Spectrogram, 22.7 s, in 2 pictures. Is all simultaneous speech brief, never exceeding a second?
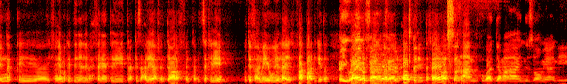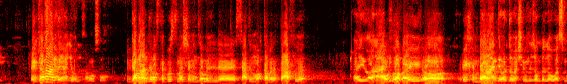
No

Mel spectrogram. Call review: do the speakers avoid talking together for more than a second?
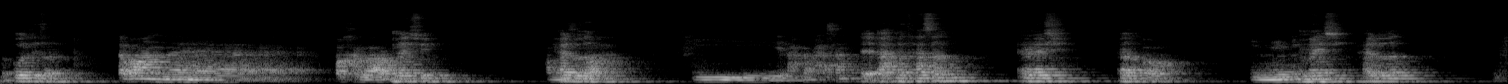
Yes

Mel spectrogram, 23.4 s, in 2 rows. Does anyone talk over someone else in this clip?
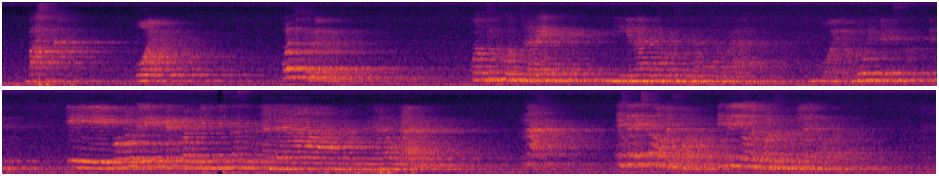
No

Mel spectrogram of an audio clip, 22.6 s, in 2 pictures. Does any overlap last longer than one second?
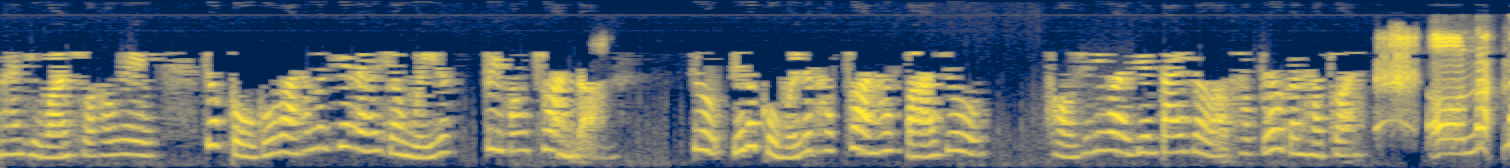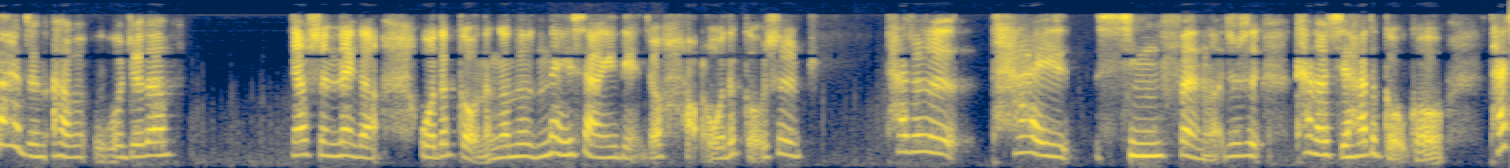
No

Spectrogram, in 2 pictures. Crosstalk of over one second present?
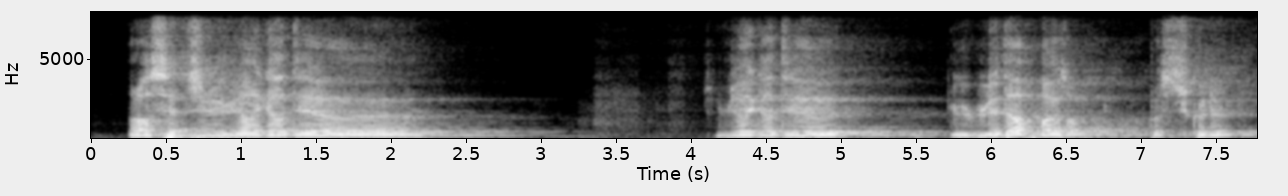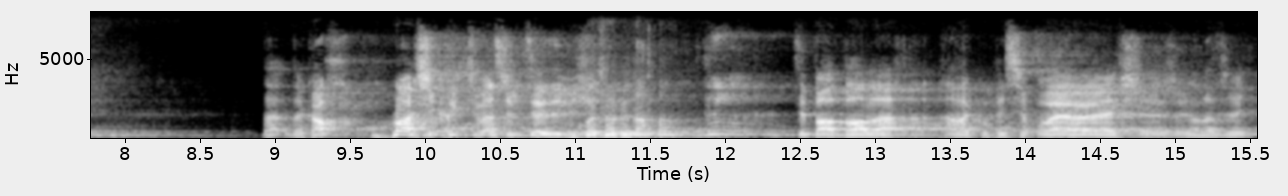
No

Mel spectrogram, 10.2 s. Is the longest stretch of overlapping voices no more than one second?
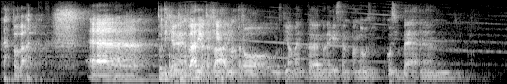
No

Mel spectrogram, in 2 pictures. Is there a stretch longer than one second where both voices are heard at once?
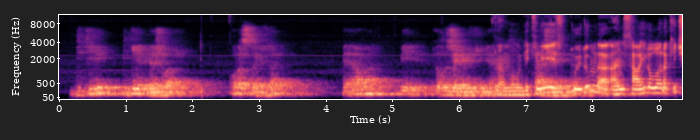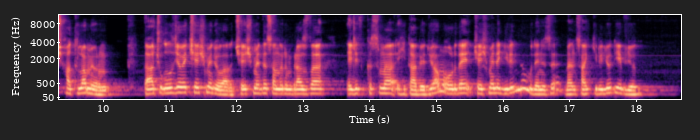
Yes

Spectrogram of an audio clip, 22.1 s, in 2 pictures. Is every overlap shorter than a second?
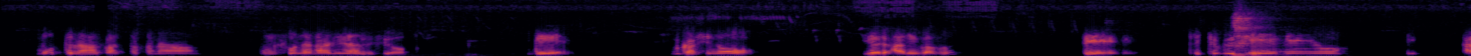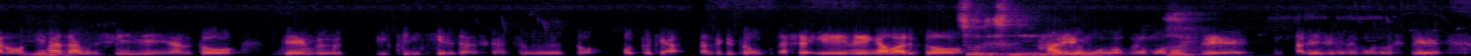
Yes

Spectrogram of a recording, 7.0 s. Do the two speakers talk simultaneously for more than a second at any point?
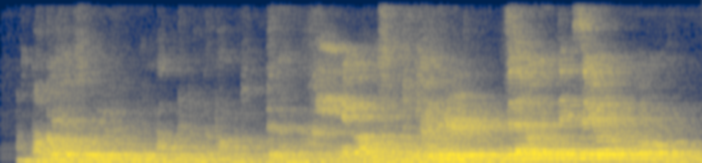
Yes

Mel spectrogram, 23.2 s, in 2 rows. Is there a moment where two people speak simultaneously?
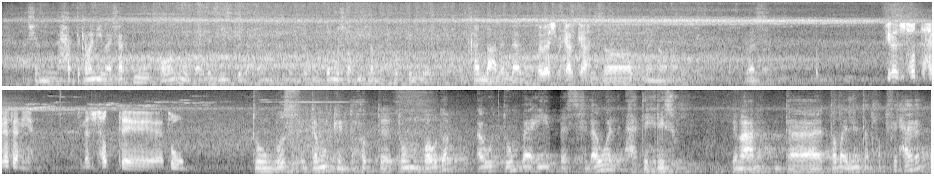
No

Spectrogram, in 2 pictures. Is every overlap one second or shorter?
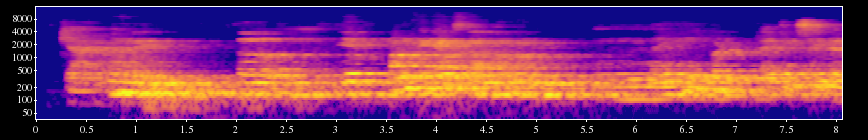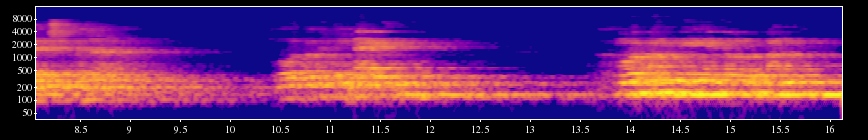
Yes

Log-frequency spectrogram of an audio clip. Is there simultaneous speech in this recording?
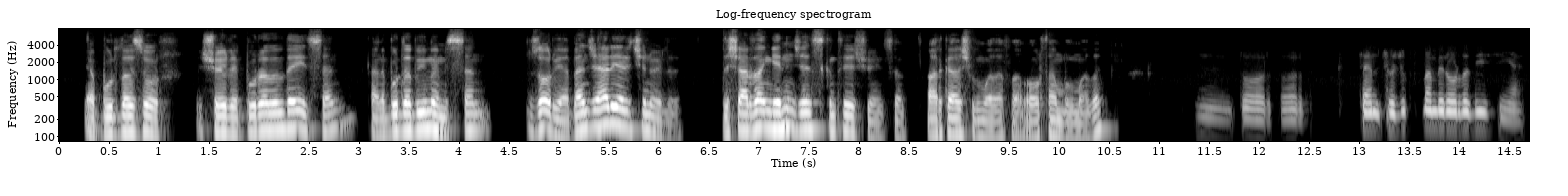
No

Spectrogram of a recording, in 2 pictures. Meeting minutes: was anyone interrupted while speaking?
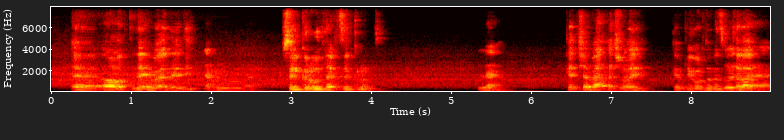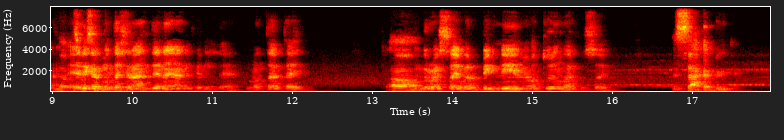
Yes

